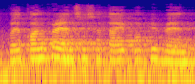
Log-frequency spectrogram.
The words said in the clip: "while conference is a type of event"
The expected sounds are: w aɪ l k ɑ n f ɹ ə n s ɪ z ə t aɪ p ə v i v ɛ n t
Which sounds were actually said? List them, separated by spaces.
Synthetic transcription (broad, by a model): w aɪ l k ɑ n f ɹ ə n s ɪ s ə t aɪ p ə p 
